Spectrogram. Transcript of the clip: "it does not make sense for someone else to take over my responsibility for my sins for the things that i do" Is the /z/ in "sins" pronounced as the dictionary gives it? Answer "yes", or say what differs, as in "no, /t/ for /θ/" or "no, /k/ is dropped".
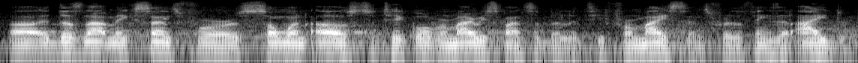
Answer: no, /s/ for /z/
